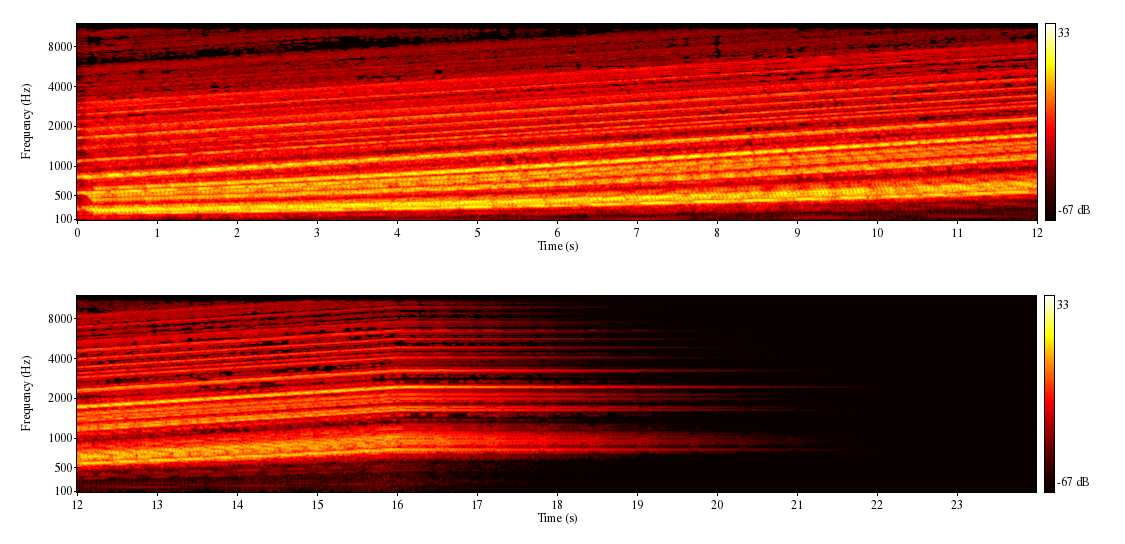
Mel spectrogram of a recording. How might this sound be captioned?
Choir Riser
Two octave riser in key of C made with granular synthesis from samples I got off this website :)
house, edm, drop, trance, riser, tension, suspense, trippy, dance, build, dubstep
